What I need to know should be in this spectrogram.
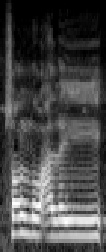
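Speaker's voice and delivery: "Sallu alaihi" with the lai held long; slow recitation, stretching the "ai" in "alaihi"; lengthened ending. Shown as a demonstration. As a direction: draw out the end of "Sallu alaihi" on a level note. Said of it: "boleh dipanjangin".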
